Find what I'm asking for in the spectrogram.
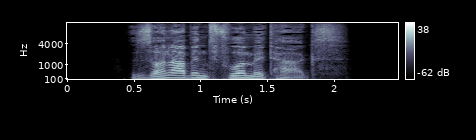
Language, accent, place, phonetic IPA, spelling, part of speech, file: German, Germany, Berlin, [ˈzɔnʔaːbn̩tˌfoːɐ̯mɪtaːks], Sonnabendvormittags, noun, De-Sonnabendvormittags.ogg
- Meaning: genitive of Sonnabendvormittag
